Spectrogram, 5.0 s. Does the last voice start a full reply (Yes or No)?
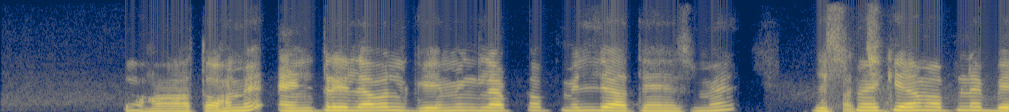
No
